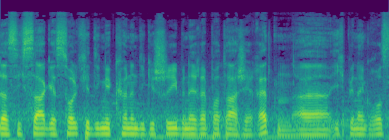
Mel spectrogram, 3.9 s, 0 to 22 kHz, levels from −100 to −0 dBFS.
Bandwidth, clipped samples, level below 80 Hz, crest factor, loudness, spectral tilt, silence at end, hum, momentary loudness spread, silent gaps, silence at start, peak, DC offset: 16 kHz; under 0.1%; -38 dBFS; 16 dB; -19 LUFS; -5 dB/octave; 0 s; none; 5 LU; none; 0 s; -2 dBFS; under 0.1%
